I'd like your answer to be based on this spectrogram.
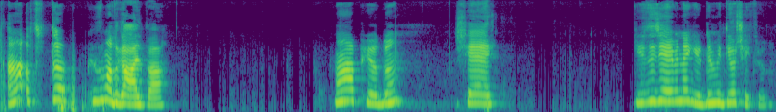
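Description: A woman hosting a playful game-play vlog, giggling often and sometimes dropping to a hushed voice. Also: sits high, takes it slowly, pauses often. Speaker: channel host.

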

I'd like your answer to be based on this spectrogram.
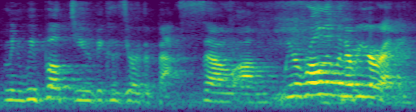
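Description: High, lively woman, loud audience. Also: racing. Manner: exasperated, bossy. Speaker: recording session director in a sketch. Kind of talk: live sketch comedy. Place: theater stage. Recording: echoey stage with laughing crowd.

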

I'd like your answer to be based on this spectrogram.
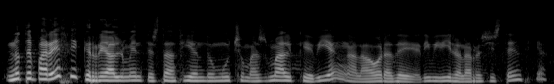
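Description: Man, conference speaker, high voice, very animated, keeps tossing "mm?" at the room. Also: moderate pace. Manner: keeps checking in with listeners with a questioning hum. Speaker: speaker at a talk. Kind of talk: reflective conference talk.

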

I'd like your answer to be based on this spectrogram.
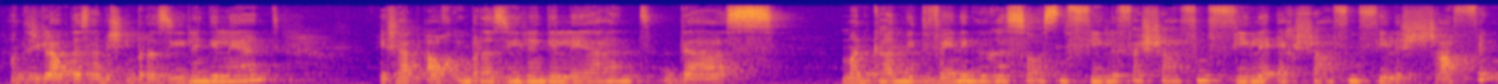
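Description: A woman's voice: mid-range voice, steady tone, normal speed. A young woman from Brazil with a Brazilian Portuguese accent, chatting thoughtfully to camera from her sofa. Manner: thoughtful, gestures a lot with her hands. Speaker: vlog host answering viewer questions. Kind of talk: casual chat to camera. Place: living room, seated on a sofa. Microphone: camera a short way off. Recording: roomy sound, mic at a distance.

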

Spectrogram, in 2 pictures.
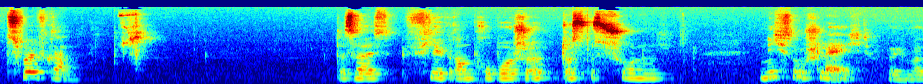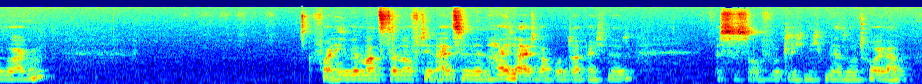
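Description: A woman's voice: fairly low pitch, steady tone, measured pace, long pauses. A woman in her thirties chatting casually to camera in a product review, with playful colloquial asides. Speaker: beauty vlogger. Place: small room at home, indoors. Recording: clear background noise, clicks.

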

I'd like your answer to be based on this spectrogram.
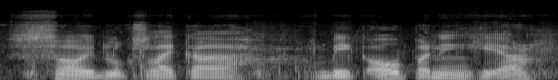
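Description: Outdoors on an unfinished concrete structure, a man explores an abandoned building and narrates casually with a worn or handheld action camera, calmly describing his surroundings. His mid-range voice has lively intonation and a bit of brightness, though the recording is rough with slight background noise.

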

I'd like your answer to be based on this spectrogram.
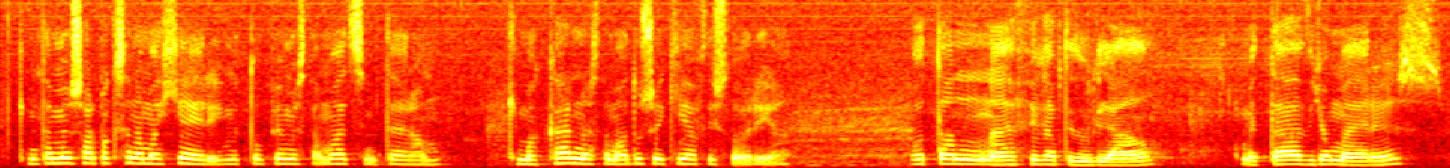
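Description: Distressed woman with a very dark voice. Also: medium pitch. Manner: halting, distressed, with pauses and restarts. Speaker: interviewee recounting harassment. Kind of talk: emotional personal testimony.

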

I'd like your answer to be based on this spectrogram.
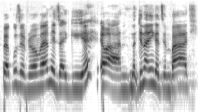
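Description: A young woman from Burundi hosting a casual music interview, playful and quick to laugh. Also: a little high, no room sound. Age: young adult. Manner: lively, laughs often, playful asides. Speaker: interviewer, show host.

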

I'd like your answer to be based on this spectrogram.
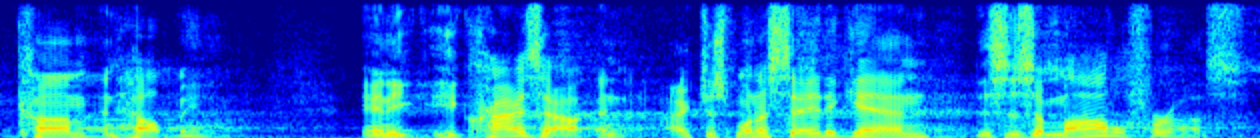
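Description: An older guest preacher delivers a sermon in a large church sanctuary, his medium-pitched voice earnest and conversational as he walks the stage with animated gestures. The hall's long reverb is heard throughout.

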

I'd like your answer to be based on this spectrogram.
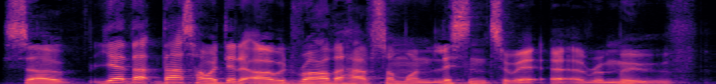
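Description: A man's voice: medium pitch, a little fast. A man, a lyricist, talking reflectively as a podcast guest and explaining his ideas at length with frequent restarts. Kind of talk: reflective conversational interview.

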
